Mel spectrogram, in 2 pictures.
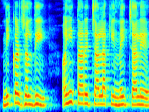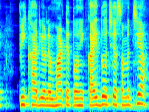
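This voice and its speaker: A woman's voice: medium pitch, fairly even intonation, normal speed, natural voice. A woman voicing a curt, dismissive male station officer who shoos a beggar away.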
